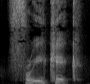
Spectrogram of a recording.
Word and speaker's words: free kick: Next one, free kick, free kick. Two words, two definite stresses.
